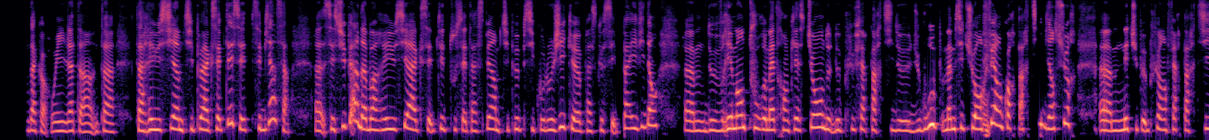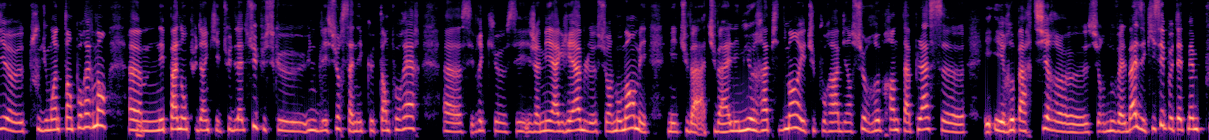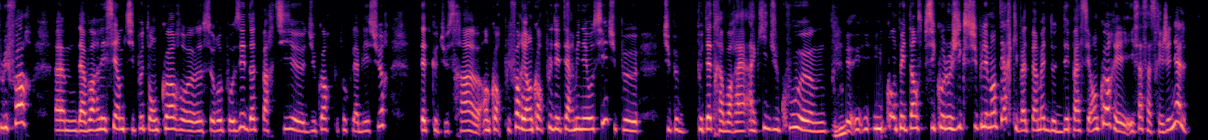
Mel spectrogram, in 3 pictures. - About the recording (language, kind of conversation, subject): French, advice, Quelle blessure vous empêche de reprendre l’exercice ?
- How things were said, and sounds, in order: stressed: "tout"; stressed: "plus fort"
